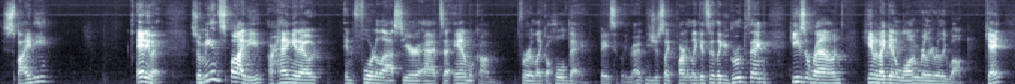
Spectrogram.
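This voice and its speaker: Fairly quick and sharp in tone, with a mid-range voice, a young man who breeds reptiles and hosts a channel reads out donations on a casual livestream. His chat is loose, jokey, and rambling.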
